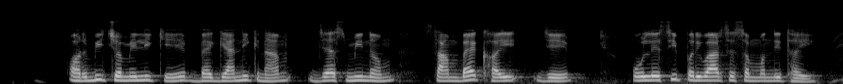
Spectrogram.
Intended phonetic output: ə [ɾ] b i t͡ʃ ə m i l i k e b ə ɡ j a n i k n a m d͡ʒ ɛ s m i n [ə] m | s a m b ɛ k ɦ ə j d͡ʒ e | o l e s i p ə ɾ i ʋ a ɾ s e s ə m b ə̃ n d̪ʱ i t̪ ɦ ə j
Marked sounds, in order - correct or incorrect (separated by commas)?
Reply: correct, correct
